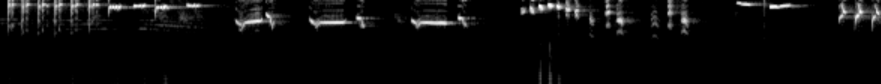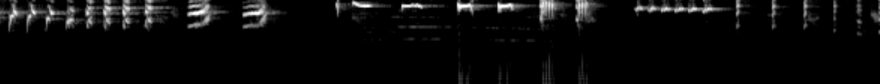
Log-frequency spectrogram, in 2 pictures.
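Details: Orange-headed thrush singing continuously for tutoring caged birds: rapid strings of high, varied notes, including clipped chirps, buzzy rattles and wavering whistles, with brief pauses between tightly packed phrases.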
